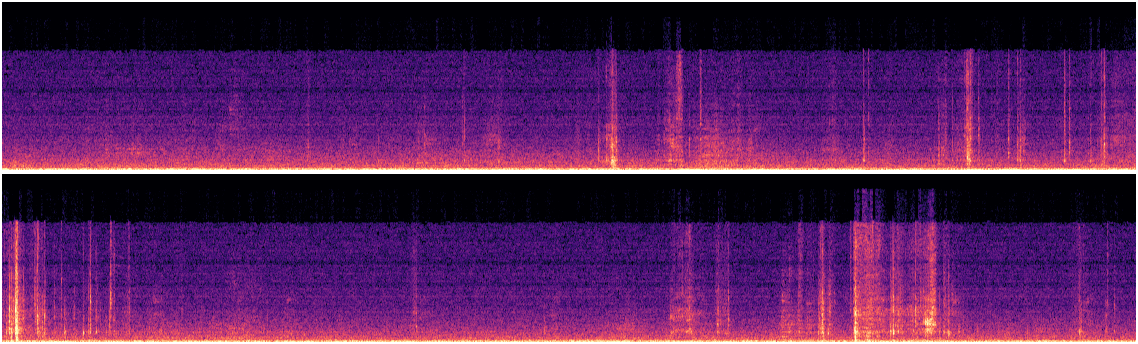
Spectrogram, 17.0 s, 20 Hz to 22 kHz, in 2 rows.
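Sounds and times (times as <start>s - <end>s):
steady low hum: 0.0s - 17.0s
wrapper crinkling: 13.6s - 15.8s.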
